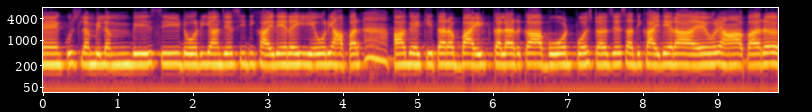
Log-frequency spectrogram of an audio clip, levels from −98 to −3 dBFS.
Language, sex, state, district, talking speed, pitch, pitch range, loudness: Hindi, female, Bihar, Purnia, 175 wpm, 215 Hz, 215-220 Hz, -12 LUFS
